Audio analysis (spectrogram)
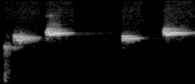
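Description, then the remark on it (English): A small bird sings clear, high whistled notes in two pairs of rising chirps separated by a short pause, fairly loud with no talking. “Can you hear that little bird? He's like, oh, she was serenading us.”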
